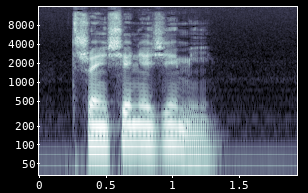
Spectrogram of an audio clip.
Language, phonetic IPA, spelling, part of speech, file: Polish, [ṭʃɛ̃w̃ˈɕɛ̇̃ɲɛ ˈʑɛ̃mʲi], trzęsienie ziemi, noun, Pl-trzęsienie ziemi.ogg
